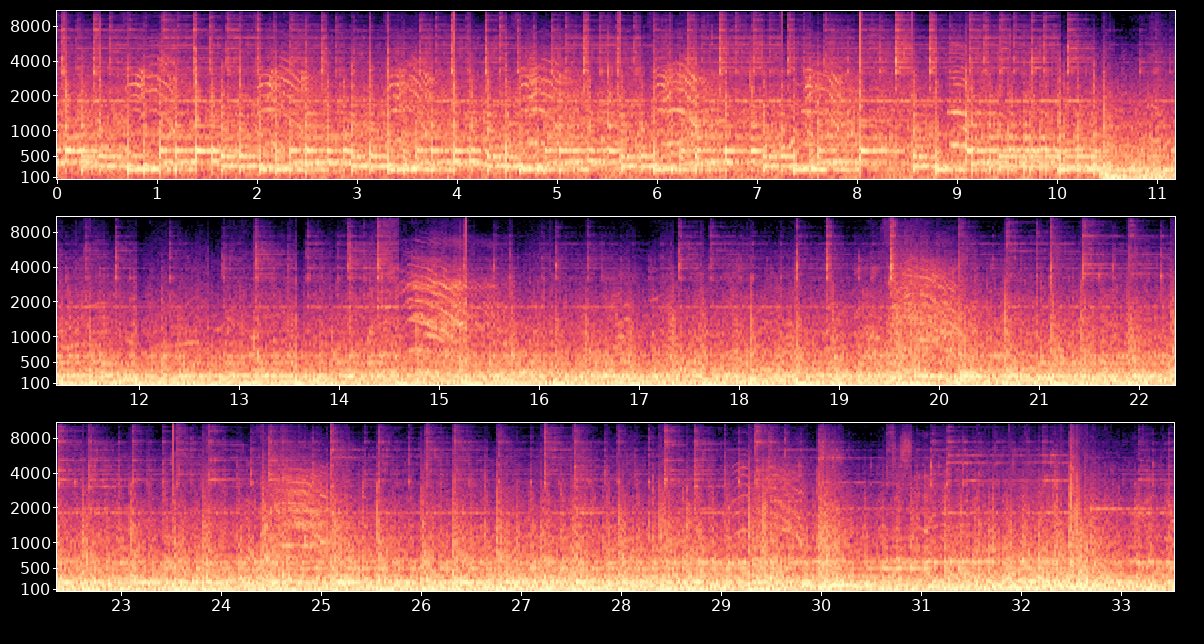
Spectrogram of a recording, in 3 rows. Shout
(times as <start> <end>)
2.0 2.7, 3.3 4.0, 4.6 5.2, 6.0 6.6, 7.4 8.0, 8.9 9.3, 14.6 15.7, 19.5 20.4, 24.3 25.3, 29.1 30.0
